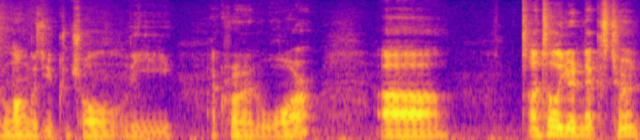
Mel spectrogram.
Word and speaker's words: Akroan: So yeah, Akroan War. Okay. As in the Akroan horse.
